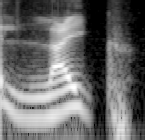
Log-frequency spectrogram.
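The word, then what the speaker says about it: like: किसे साइलेंट रखना है? हमें ई को। तो इसे हम पढ़ेंगे लाइक, लाइफ, शेयर, शेरे नहीं, मिके नहीं पढ़ना है,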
